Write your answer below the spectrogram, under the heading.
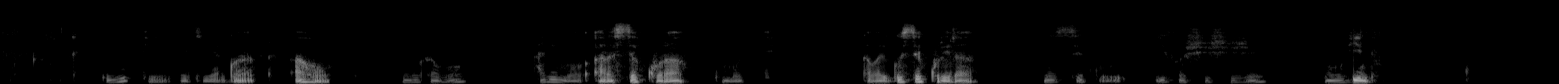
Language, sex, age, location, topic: Kinyarwanda, male, 18-24, Nyagatare, health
